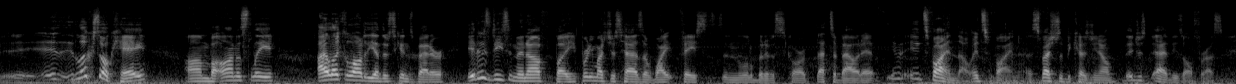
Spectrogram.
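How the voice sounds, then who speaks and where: Lively, fast-talking young man with background noise. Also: medium pitch. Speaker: gaming video creator. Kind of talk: casual off-the-cuff game showcase commentary.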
